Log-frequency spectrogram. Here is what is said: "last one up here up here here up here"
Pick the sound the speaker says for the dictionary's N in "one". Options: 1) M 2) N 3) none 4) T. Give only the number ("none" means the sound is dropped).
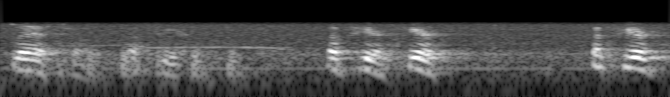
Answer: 3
